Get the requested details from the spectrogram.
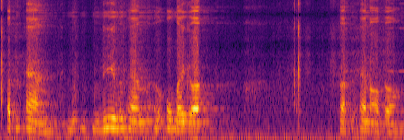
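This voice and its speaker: A man's fairly high, fairly even voice at a fairly slow pace, with long, frequent pauses and noticeable background noise. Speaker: university lecturer. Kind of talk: seminar lecture. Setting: classroom. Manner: stuttering.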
